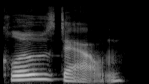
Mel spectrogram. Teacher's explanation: the S sounds like a z close down CL close so it's more like o u just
